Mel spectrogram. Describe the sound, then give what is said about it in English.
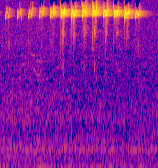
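High, thin song of a blackpoll warbler, a tiny songbird of boreal forests: a rapid, evenly spaced series of many very high-pitched notes that grows louder through the middle before stopping, heard alone over faint background hiss. “Take the black pole warbler, for example. Here's its high-pitched song, courtesy of the Cornell Lab of Ornithology's Macaulay Library.”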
